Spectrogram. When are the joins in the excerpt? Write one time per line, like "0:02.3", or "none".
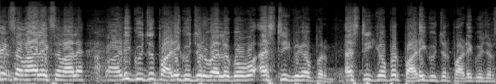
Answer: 0:01.0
